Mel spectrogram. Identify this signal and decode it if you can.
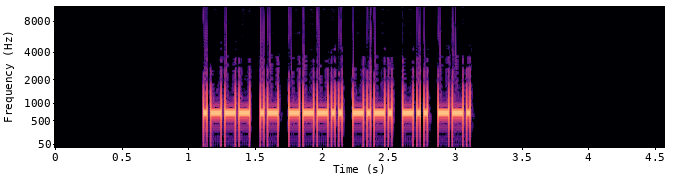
Morse code, heard as a keyed tone, about 44 wpm, 700 Hz. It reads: JA8CDG
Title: Call Signs Repeated 3x - 45wpm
